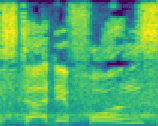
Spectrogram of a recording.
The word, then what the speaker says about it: Stade de France: Stade de France, that is where we are, because the rugby competition was ending today, men's rugby.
